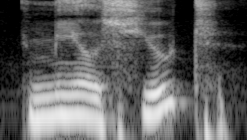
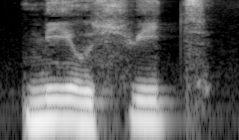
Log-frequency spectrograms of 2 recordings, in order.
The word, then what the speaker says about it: MyoSuit: En effet, MyoSuit, M-Y-O-S-U-I-T prononcé à l'anglaise et MyoSuite en français, c'est le nom du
